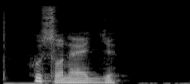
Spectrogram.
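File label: "huszonegy", Hungarian pronunciation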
